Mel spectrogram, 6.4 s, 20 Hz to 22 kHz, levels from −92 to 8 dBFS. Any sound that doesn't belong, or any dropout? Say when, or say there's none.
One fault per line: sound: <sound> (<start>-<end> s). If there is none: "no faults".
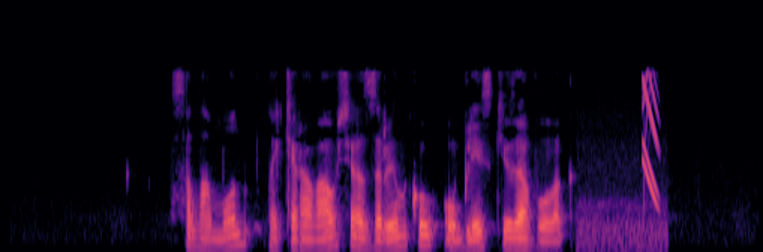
sound: chirp (5.4-5.5 s)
